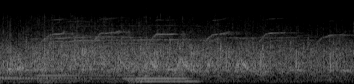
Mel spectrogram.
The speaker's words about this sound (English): Clap your hands for the Lord Jesus.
